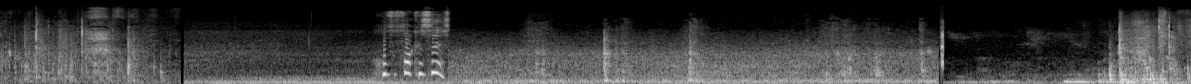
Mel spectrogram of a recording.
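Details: Talking voices over a low vehicle engine hum outdoors in an urban setting, with a few clattering bursts and no clear animal calls.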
